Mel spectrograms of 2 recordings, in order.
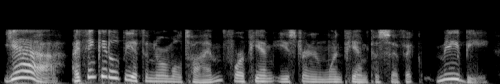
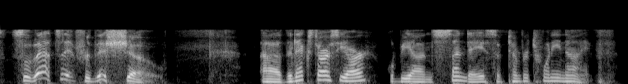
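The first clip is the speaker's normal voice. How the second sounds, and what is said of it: Radio DJ announcer voice. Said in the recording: “I got to do it in my DJ voice.”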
